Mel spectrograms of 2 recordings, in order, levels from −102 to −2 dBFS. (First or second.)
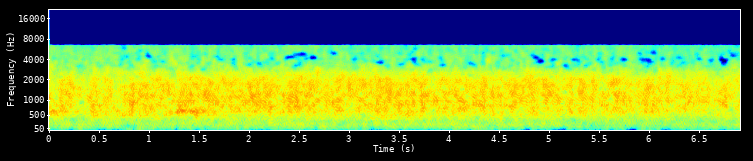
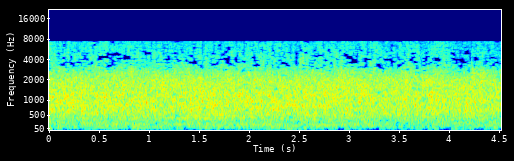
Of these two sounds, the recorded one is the second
